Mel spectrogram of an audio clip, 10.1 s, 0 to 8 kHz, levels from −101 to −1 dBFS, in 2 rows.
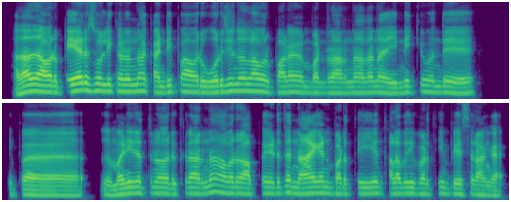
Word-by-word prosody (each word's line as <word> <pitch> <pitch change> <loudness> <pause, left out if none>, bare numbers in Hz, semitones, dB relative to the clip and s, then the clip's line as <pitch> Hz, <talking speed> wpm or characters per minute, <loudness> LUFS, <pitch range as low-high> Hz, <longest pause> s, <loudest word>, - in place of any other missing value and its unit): அதாவது, 165 - +6
அவர் 150 -1 +5
பெயர 175 +3 +8
சொல்லிக்கணும்னா 165 -1 +1
கண்டிப்பா 145 +3 -1
அவரு 145 -1 0
ஒரிஜினல்லா 165 +3 0
ஒரு 145 - -4
படம் 140 -1 -1
பண்றாருனா 135 0 -2
தான, 140 0 0
இன்னைக்கும் 145 +4 -6
வந்து 140 0 -2 0.7
இப்ப 120 -1 -12 0.9
மணிரத்னம் 140 +1 0
இருக்கிறாருன்னா, 140 +5 -1
அவரு 145 -1 0
அப்ப 130 - -19
எடுத்த 140 +3 -2
நாயகன் 145 +1 +3
படத்தையும், 135 +1 -4
தளபதி 135 +1 -1
படத்தையும் 130 +1 -6
பேசுறாங்க. 115 -4 -3
140 Hz, 140 wpm, -23 LUFS, 135-150 Hz, 0.9 s, பெயர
